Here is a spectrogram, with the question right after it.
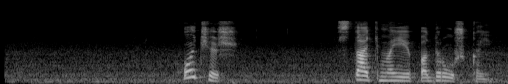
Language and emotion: Russian, neutral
